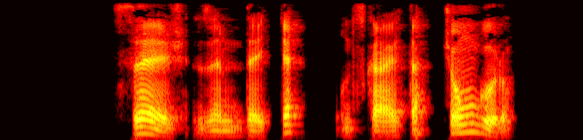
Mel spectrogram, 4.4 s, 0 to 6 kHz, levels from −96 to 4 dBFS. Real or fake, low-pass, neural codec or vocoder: real; 5.4 kHz; none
